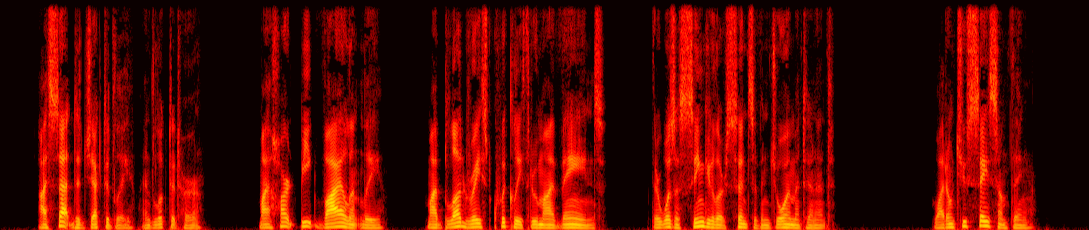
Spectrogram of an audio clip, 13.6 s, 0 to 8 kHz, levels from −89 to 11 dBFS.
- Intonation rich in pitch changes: No, average, 4.1 semitones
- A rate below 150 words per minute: Yes, average, 140 wpm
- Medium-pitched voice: No, low, 105 Hz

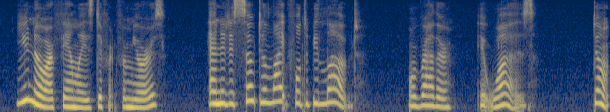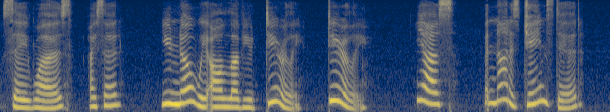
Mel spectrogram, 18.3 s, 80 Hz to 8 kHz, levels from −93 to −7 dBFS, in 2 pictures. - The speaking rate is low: Yes, slow, 130 wpm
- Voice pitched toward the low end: No, very high, 260 Hz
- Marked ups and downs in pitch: Yes, wide, 6.3 semitones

